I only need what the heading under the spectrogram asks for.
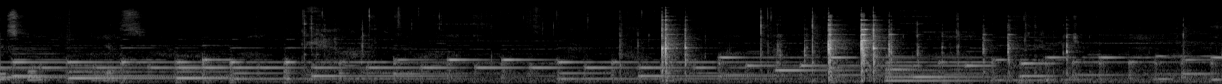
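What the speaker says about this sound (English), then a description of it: "Mix with the spoon, this spoon." A spoon stirs pasta sauce in a dish, producing a steady run of light, ringing clinks and taps against the dish, close and fairly quiet, with a few sharper knocks.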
